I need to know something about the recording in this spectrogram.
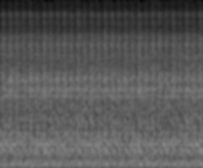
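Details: Steady rhythmic mechanical whirring, about two pulses a second, from a tumescent fluid pump during endovenous laser treatment (EVLT) of the saphenous vein near the junction, with the patient in reverse Trendelenburg and awake.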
